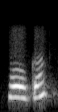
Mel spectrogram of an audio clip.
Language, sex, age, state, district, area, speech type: Marathi, female, 18-30, Maharashtra, Wardha, rural, conversation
